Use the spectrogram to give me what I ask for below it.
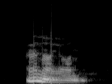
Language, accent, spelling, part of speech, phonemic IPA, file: English, Southern England, anion, noun, /ˈænˌaɪ.ɒn/, LL-Q1860 (eng)-anion.wav
- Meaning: A negatively charged ion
